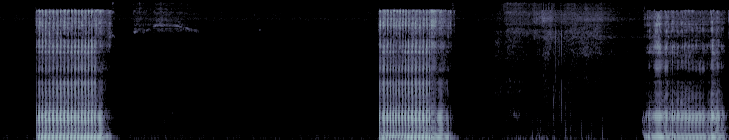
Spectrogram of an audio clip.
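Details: Shih Tzu Uijung asleep, letting out three drawn-out, vibrating snores roughly four to five seconds apart, with faint rustling and soft breathing noises in one gap.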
